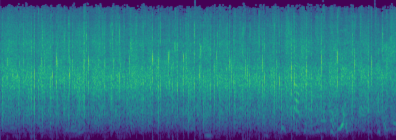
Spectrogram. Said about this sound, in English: And we're supposed to start clapping, okay, prompting.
